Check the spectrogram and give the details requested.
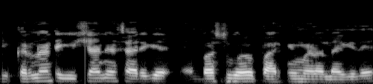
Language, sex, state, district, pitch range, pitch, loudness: Kannada, male, Karnataka, Bijapur, 135-155 Hz, 140 Hz, -16 LUFS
